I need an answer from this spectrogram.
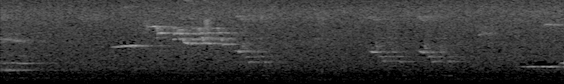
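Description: Faint bird chirps and short trills, high-pitched and coming every second or so, over a low steady hiss.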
